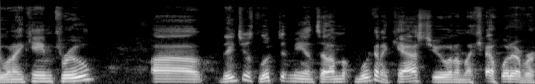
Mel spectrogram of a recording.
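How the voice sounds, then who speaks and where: In a dry, close sound with no echo, a man talks at a fairly quick pace with medium pitch and ordinary pitch variation, a plain, everyday voice. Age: 60s. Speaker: actor. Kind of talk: interview. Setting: convention.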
